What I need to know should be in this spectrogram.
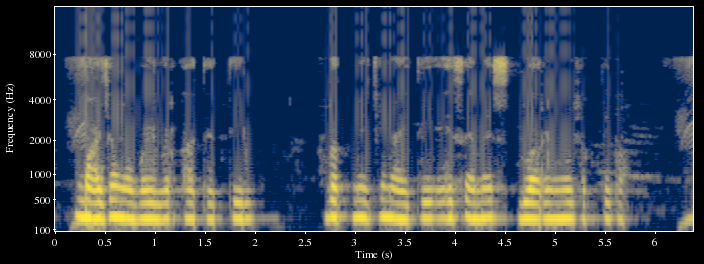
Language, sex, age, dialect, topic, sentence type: Marathi, female, 56-60, Northern Konkan, banking, question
